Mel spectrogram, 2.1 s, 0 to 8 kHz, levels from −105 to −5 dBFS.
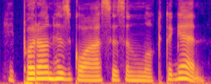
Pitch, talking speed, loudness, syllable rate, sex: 170 Hz, 225 wpm, -19 LUFS, 5.5 syllables/s, female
